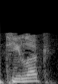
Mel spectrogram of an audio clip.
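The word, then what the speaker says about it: tilak: how you say it it's the t-look a tea look yeah no not a t-list But That's all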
